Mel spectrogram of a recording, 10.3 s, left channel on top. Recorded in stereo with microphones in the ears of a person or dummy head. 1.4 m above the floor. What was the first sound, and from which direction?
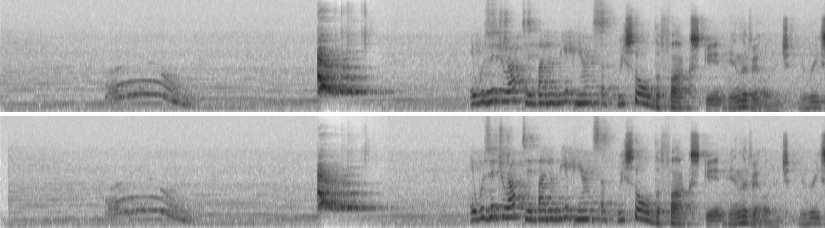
A cat meowing, centre (ahead or behind).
